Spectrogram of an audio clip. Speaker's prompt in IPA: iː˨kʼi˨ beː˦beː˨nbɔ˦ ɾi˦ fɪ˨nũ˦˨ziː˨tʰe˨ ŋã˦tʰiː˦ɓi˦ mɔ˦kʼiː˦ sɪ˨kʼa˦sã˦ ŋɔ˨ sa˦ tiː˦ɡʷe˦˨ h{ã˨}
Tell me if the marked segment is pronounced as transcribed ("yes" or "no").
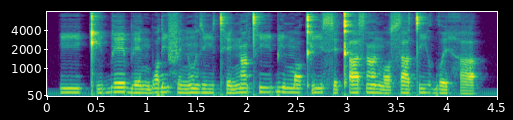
no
